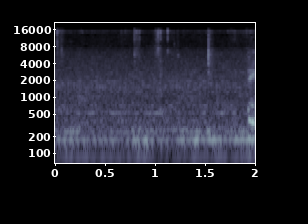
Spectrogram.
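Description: Tarot cards being handled and checked, giving a few faint light clicks over a steady low hum.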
